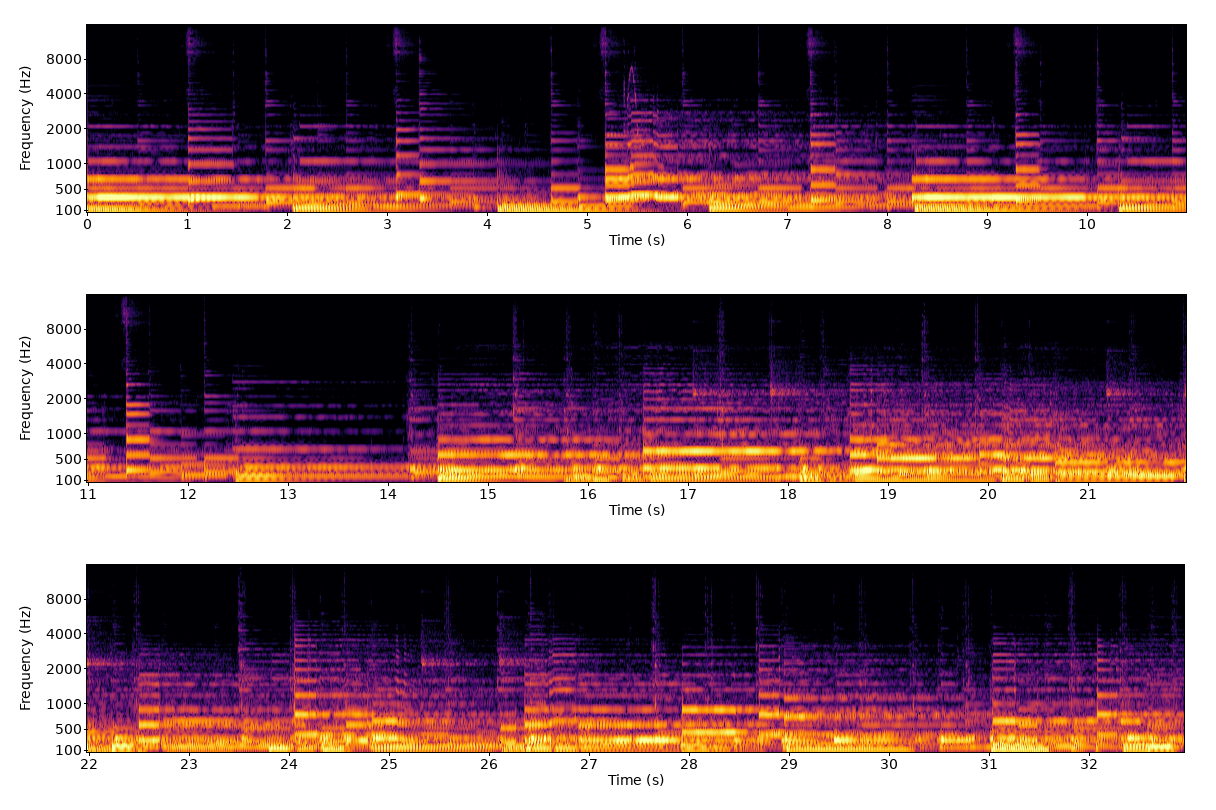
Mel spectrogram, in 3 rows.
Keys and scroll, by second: 19.8 0, 20.0 KP_Decimal, 20.3 5, 22.1 0, 22.4 KP_Decimal, 22.7 5.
